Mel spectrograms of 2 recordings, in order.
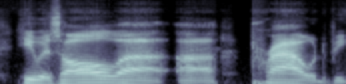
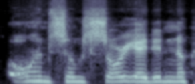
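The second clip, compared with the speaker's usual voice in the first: higher-pitched mock apology; apologetic; 6 semitones higher than usual. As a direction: blurt a retold, sympathetic sorry. Acted apology of shop girl.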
